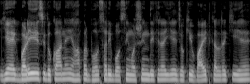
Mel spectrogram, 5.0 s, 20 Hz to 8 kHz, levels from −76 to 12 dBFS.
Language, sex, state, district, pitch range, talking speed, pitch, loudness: Hindi, male, Bihar, Araria, 125-140 Hz, 250 wpm, 130 Hz, -19 LUFS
